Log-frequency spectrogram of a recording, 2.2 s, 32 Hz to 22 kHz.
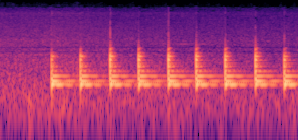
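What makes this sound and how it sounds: An old cast iron railway bridge pylon is tapped nine times in an even rhythm. Each tap gives a bright, short metallic ring pitched around 430 Hz that fades within a fraction of a second. The ringing tap is taken as the unmistakable sound of cast iron.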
